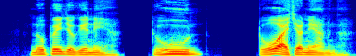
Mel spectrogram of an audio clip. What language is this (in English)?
Luo (Kenya and Tanzania)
